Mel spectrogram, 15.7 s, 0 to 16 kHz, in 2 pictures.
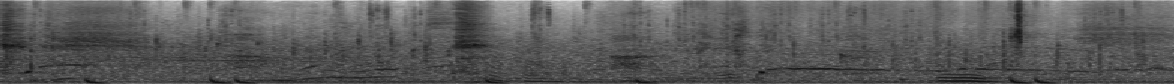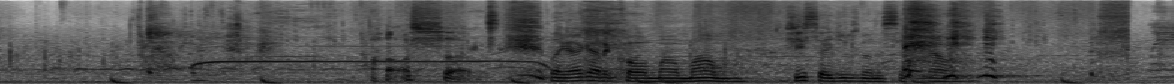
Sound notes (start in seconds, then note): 0.0 Dell laughing; 0.3 attendees cheering and clapping; 8.7 both laughing; 13.7 Ja'nelle laughing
